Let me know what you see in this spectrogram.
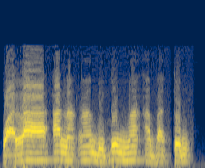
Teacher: Padahal ananya itu kan panjang, tapi wajib dibaca pendek.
